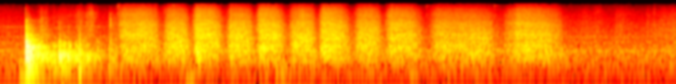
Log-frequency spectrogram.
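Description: A cloth rubs back and forth over metal in quick strokes.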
